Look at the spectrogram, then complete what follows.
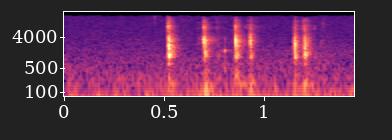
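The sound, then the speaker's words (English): Several quick, crisp keystrokes on a computer keyboard, typing while switching over to the Brave browser, clicking in an uneven burst of about six taps, fairly quiet, with no voices. “Switching over to Brave and I'm typing before it comes up.”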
